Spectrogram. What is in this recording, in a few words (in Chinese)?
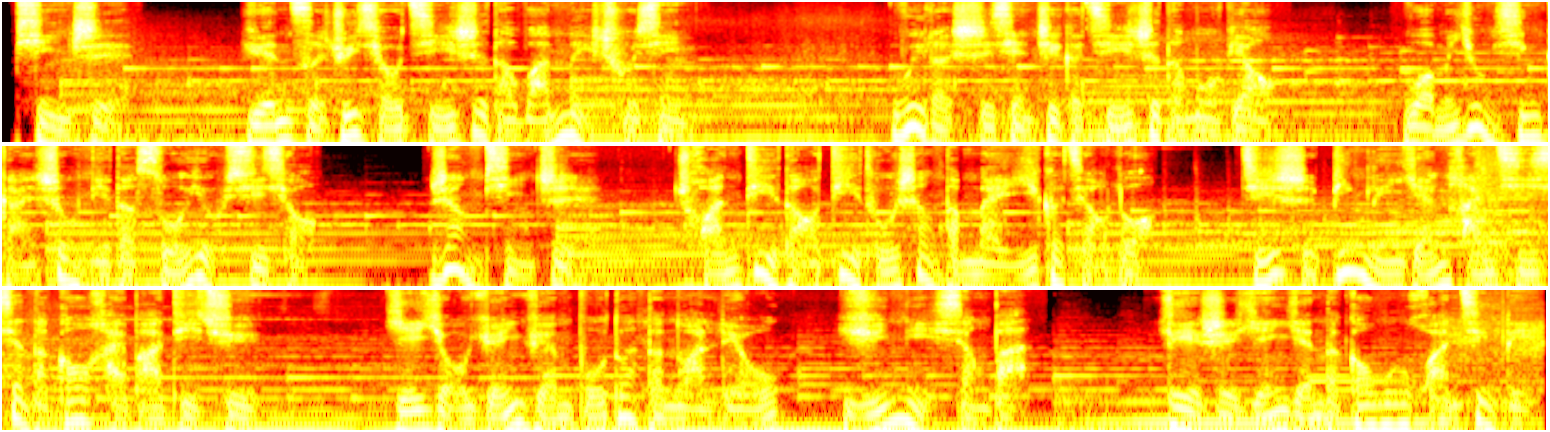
商务 中央空调品牌视频; 海信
